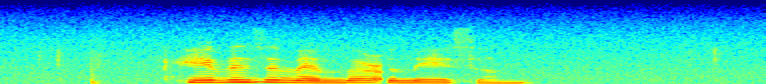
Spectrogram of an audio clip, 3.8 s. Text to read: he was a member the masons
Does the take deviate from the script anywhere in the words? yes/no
no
